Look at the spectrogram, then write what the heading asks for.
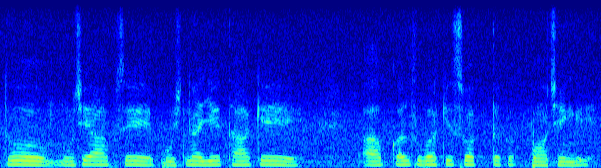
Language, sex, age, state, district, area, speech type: Urdu, male, 18-30, Maharashtra, Nashik, urban, spontaneous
